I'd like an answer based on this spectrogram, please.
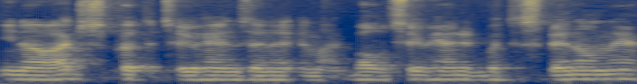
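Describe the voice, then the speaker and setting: At a very fast pace, a man of medium pitch speaks somewhat breathily. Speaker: college basketball player. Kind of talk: casual podcast interview.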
